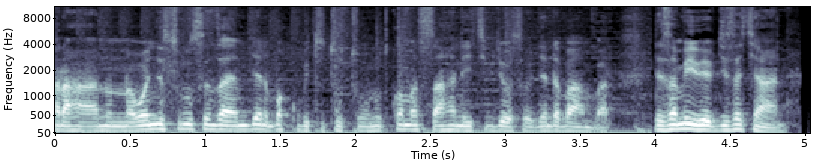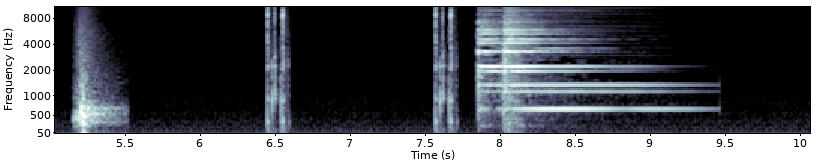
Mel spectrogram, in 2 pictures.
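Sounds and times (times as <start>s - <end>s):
mouse clicks: 6.4s - 6.6s, 7.6s - 7.8s
bright bell ding: 7.8s - 9.5s.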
